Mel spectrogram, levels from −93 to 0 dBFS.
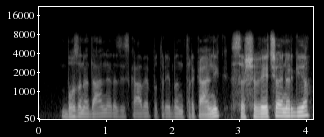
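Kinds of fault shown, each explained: Automatic gain rising: the automatic gain control sensed the input dropping by about 18 dB as the talker moved away from the microphone, and it raised its gain gradually, by about 7 dB, from 0.33 to 3.55 s. The boost applies to everything the microphone picks up, so the speech and the room noise behind it swell together over those three seconds. The background creeps up audibly while the voice regains only part of its lost level.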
